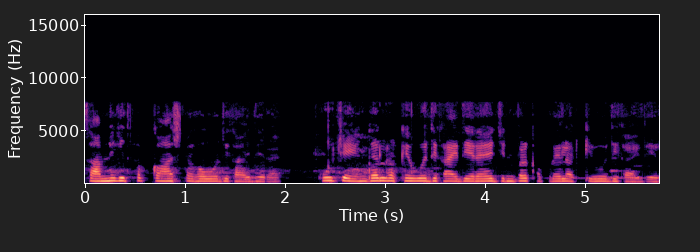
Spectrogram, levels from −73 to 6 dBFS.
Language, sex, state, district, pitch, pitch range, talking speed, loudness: Hindi, female, Uttar Pradesh, Jalaun, 230 Hz, 220-250 Hz, 270 wpm, -18 LUFS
